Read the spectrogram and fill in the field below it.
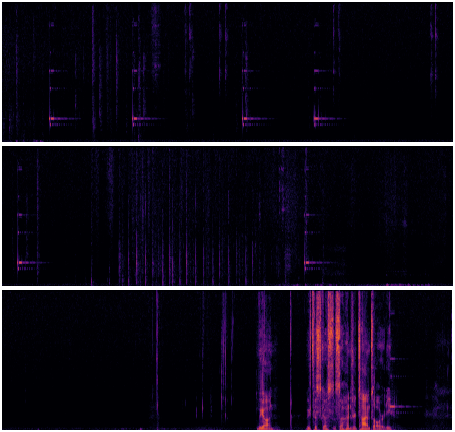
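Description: A short bright electronic chime sounds several times.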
